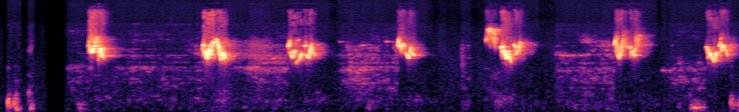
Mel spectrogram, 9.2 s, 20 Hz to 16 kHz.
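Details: Red-eyed Vireo singing during spring migration: short, slurred, robin-like phrases, each about half a second, repeated roughly every 1.3 seconds with brief pauses. Faster and less clear than a Blue-headed Vireo, with a few low thumps at the edges.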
